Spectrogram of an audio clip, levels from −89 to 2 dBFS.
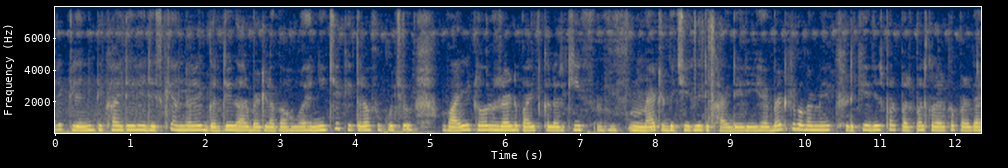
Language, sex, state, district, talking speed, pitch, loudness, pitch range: Hindi, female, Maharashtra, Sindhudurg, 175 wpm, 235 Hz, -14 LUFS, 220-245 Hz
